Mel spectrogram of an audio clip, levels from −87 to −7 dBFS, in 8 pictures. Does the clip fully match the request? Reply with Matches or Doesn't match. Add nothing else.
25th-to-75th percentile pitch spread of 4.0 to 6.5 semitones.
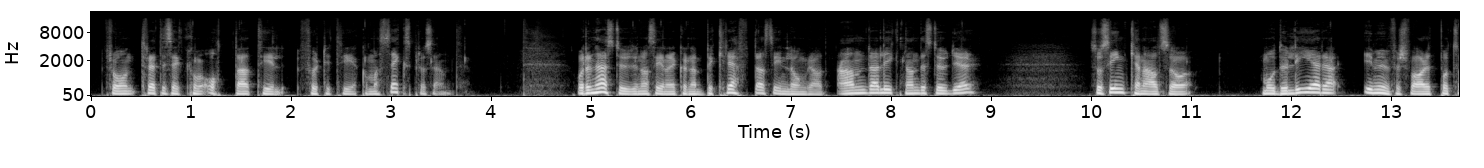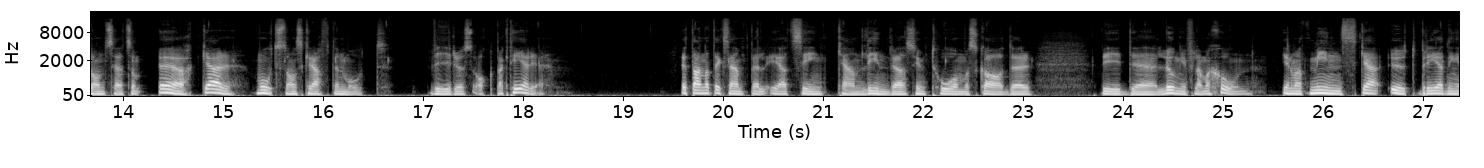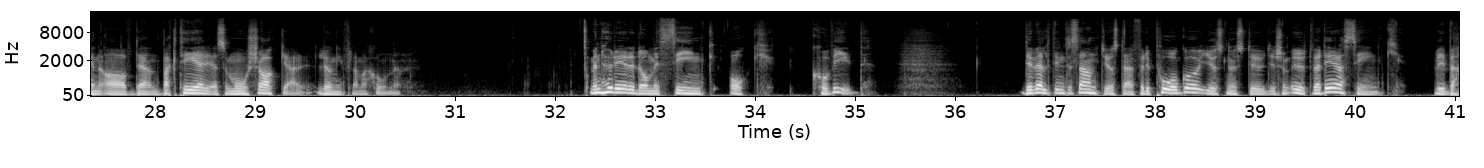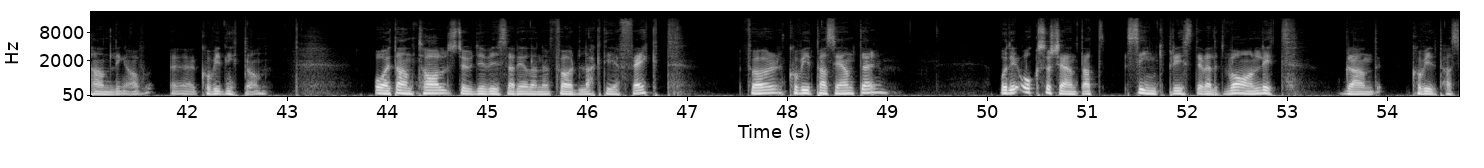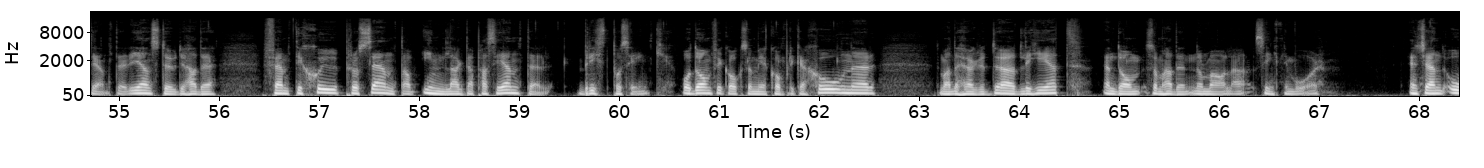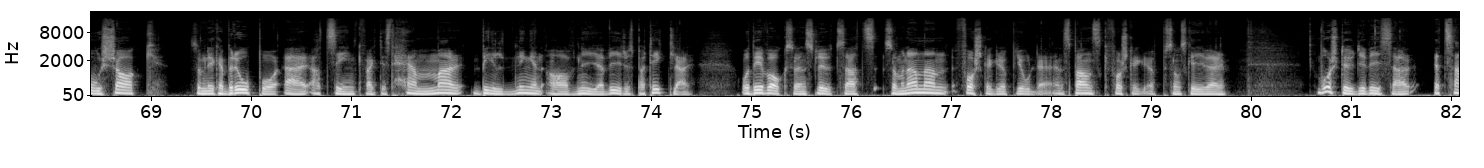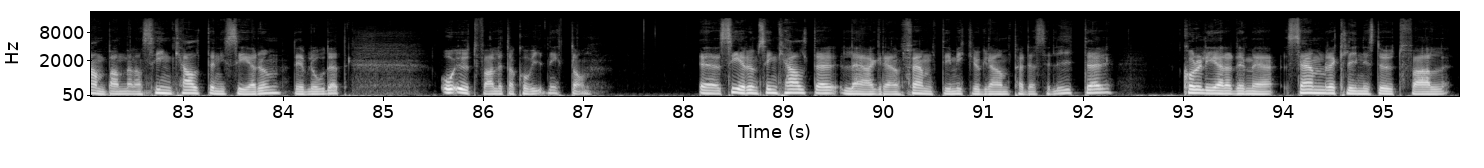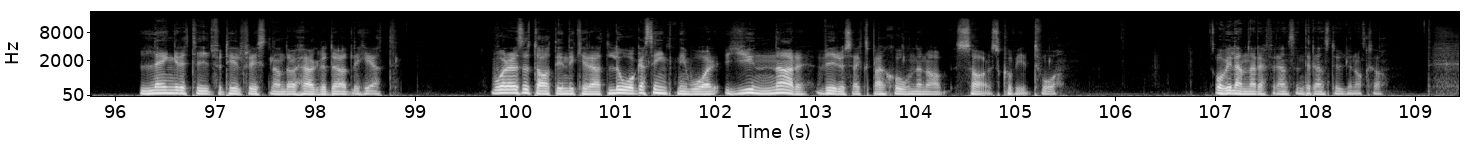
Matches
